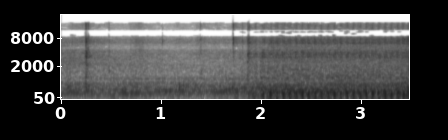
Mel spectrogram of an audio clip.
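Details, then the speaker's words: Honda Beat scooter that was hard to start, sputtering and dying, after replacing the damaged spark plug cap: starts cleanly on the starter and settles into a steady, even idle with no misses; now normal. "sudah bisa dihidupkan dengan mudah ya teman-teman menjadi sudah normal"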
